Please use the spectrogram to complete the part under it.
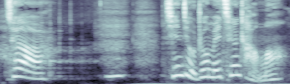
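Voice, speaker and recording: Brief: a scornful, imperious noble lady, high and animated. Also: unhurried. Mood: haughty. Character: haughty, vain young noblewoman.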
